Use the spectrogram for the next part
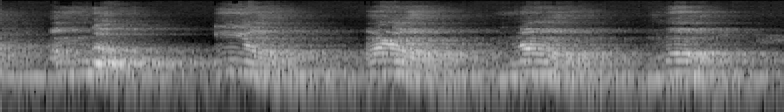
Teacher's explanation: तो सारे यहाँ पे जो है वाइब्रेशन होगा और इसका प्रोनाउंस यहाँ नासिका से होता है, इसलिए उसको अनुनासिक बोलते हैं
